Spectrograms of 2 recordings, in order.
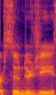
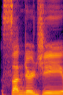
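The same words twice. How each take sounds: First: Sunderji with first vowel as in "soon"; alternative pronunciation. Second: Sunderji with first vowel as in "sun"; tentative pronunciation. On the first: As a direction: say Sunderji as SOON-der-jee. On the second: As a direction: say Sunderji as SUN-der-jee. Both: Shown as a demonstration. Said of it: "I don't know how to pronounce".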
